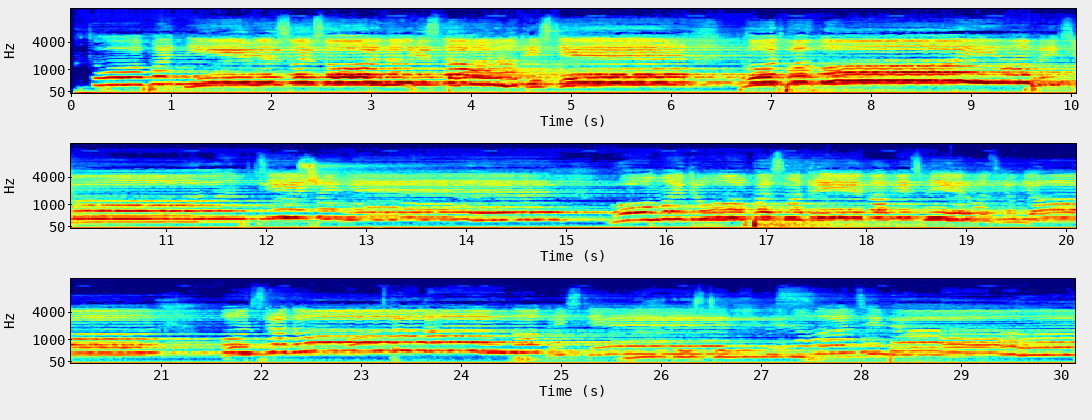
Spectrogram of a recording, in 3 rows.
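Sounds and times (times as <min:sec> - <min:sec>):
spiritual chant singing: 0:00.2 - 0:30.1.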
